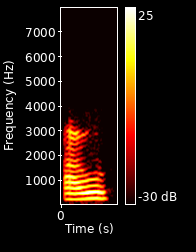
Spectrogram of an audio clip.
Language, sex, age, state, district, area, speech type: Odia, female, 18-30, Odisha, Sambalpur, rural, conversation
